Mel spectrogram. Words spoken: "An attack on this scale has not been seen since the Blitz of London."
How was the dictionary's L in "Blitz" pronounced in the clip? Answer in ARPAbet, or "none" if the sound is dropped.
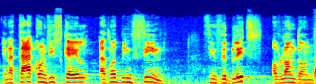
L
